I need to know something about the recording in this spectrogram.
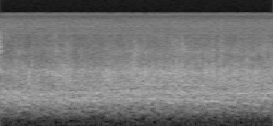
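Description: Football stadium crowd noise: a steady wash of many voices with no single shout or cheer standing out.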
